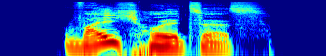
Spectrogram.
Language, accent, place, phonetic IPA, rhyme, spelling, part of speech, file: German, Germany, Berlin, [ˈvaɪ̯çˌhɔlt͡səs], -aɪ̯çhɔlt͡səs, Weichholzes, noun, De-Weichholzes.ogg
- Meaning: genitive singular of Weichholz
